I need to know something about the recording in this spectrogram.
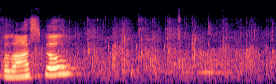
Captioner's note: applause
